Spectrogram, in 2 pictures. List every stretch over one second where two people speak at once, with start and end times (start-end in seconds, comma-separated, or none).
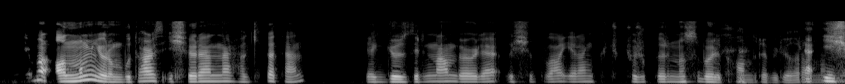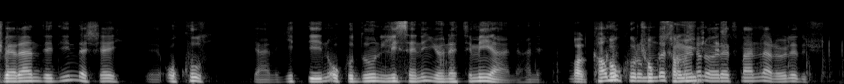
14.5-15.7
